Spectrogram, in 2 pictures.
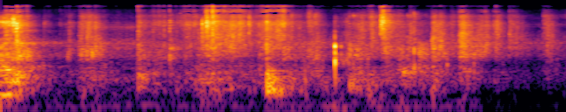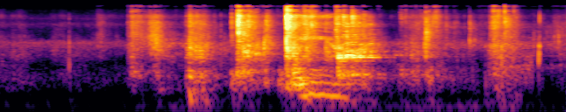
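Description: Footsteps crunching and scuffing over plaster rubble and debris on a concrete floor, irregular, with a quieter pause past the middle and a louder cluster of crunches a little later.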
